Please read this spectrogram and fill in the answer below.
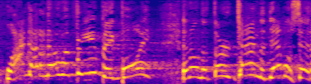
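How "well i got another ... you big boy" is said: playful retort. Pretend. Jesus voiced answering devil.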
